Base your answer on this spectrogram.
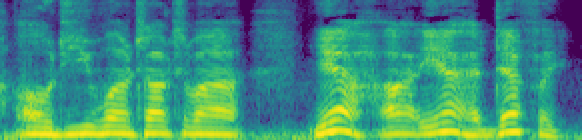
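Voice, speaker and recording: A man's voice: fairly high pitch, lively intonation, fast talker, a little mellow. A man riding as a passenger, telling a personal story in a casual, colloquial and emphatic way, often repeating himself. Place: inside a moving car. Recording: clear car cabin road noise.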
